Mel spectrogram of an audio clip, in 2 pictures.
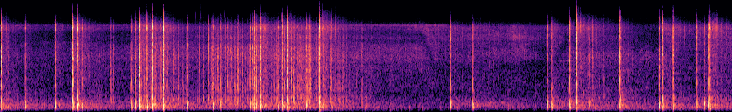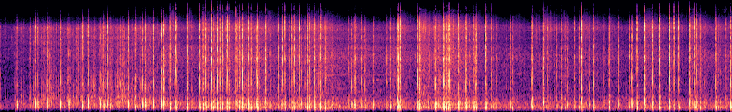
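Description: Aerial fireworks display: repeated sharp bangs and crackling bursts. The bursts thin out for a few seconds near the first third, then come thick and fast through the second half.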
